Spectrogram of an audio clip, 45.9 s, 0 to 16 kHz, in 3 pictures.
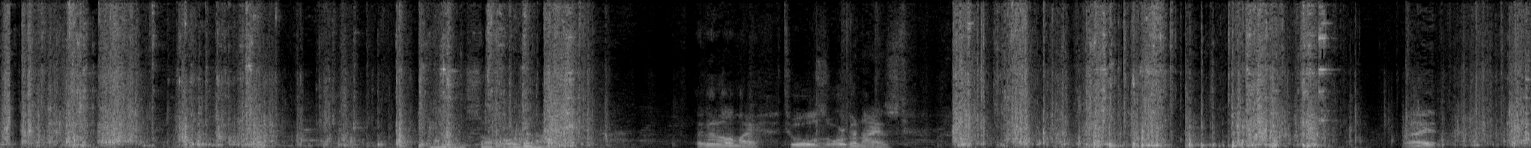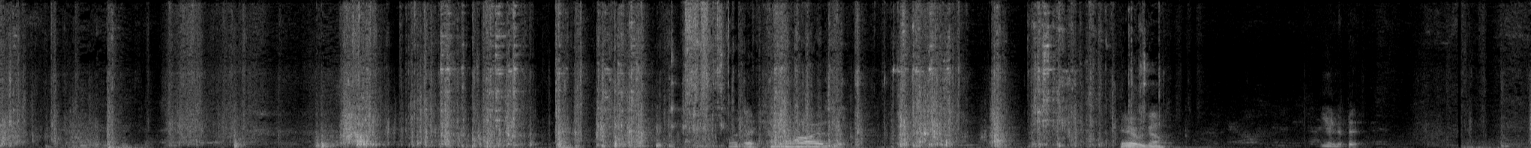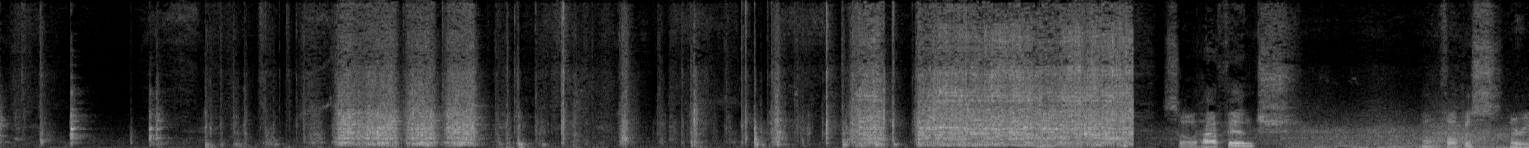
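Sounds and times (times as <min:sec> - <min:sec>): metal tools clattering in a drawer: 0:00.0 - 0:06.2, 0:09.5 - 0:27.1, 0:30.4 - 0:42.0
power drill cutting a hole: 0:39.8 - 0:42.0.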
